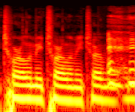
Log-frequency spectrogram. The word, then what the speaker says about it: Tourlami: did I say that right? – No. – Tourlami.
